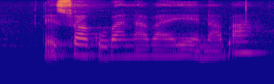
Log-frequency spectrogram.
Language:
Tsonga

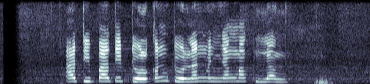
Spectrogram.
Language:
Javanese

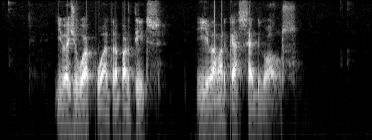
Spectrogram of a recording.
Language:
Catalan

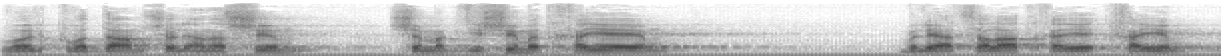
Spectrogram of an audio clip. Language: Hebrew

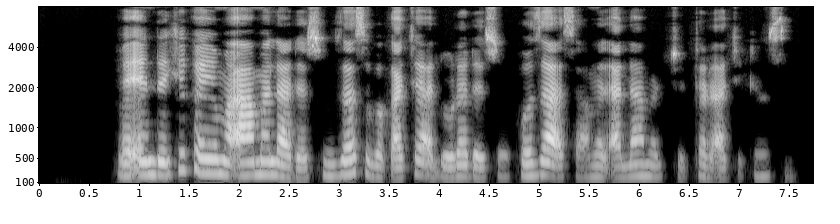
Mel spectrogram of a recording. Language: Hausa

